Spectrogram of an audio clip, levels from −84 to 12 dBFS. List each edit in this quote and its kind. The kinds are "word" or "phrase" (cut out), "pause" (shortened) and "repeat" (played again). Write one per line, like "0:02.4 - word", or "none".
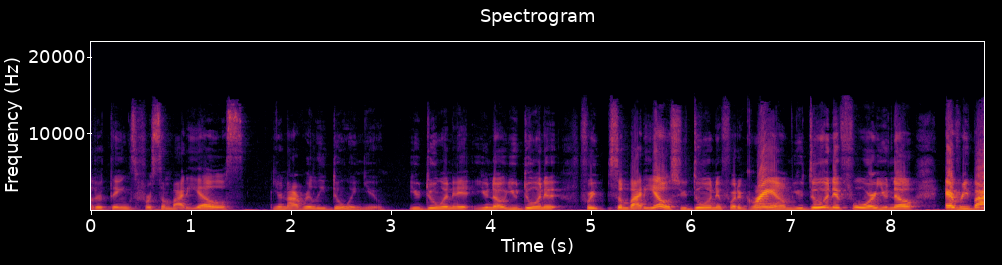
none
